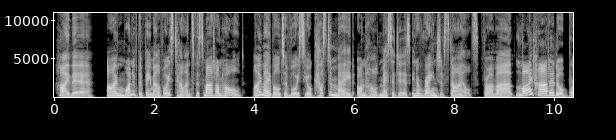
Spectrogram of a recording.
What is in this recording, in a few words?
FEMALE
